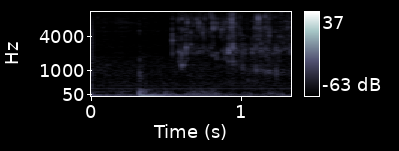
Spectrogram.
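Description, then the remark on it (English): A short pour of liquid into a glass: a soft thud, then about a second of bubbly, splashing trickle at moderate volume, with no voices. “Oh, that pour. We definitely got that on there.”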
